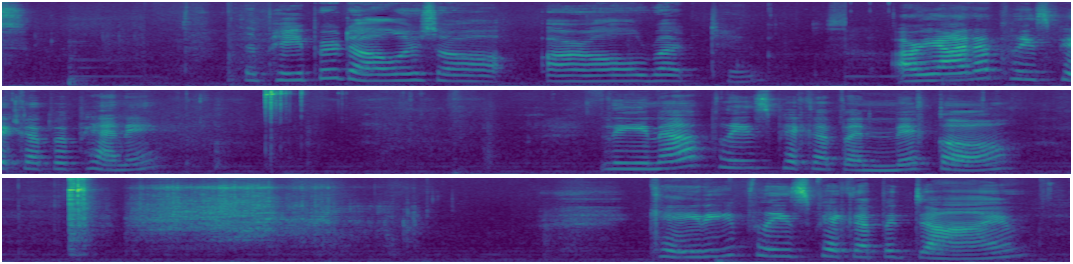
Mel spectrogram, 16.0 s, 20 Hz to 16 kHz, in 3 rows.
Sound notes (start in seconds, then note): 6.7 coin clicks; 11.0 coin clicks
